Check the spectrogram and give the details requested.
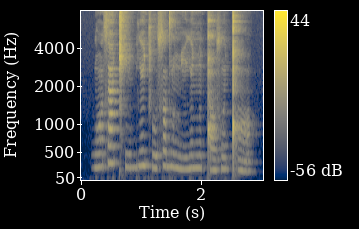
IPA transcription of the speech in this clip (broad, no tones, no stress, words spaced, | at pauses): ɡɔ̃sa ǁʰibjẽ cʰusɔdjũ ɲijẽɲũ ǃɔsʷẽ ǃʰɔ̃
